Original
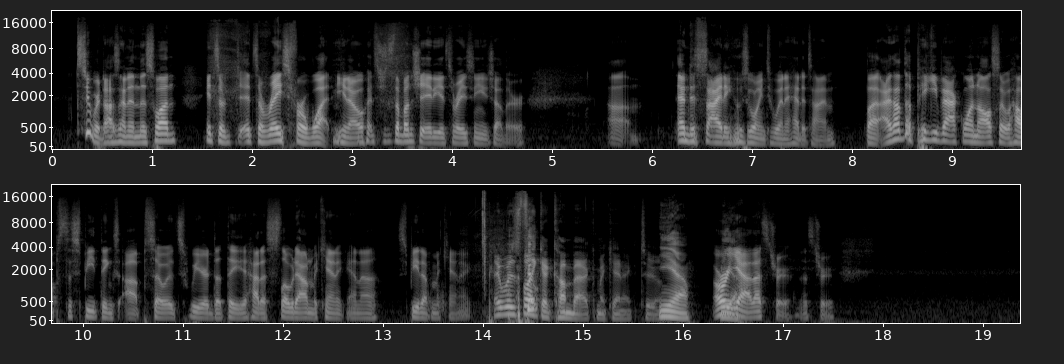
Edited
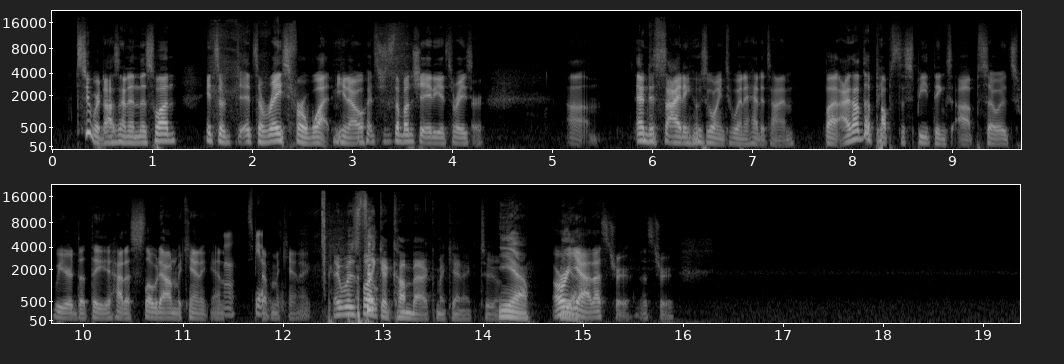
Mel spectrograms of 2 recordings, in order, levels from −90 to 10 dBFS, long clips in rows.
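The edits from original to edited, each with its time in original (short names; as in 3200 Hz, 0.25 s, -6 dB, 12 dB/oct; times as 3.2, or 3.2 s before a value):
4.2–4.61 cut
8.71–9.66 cut
12.77–13.4 speed 163%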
